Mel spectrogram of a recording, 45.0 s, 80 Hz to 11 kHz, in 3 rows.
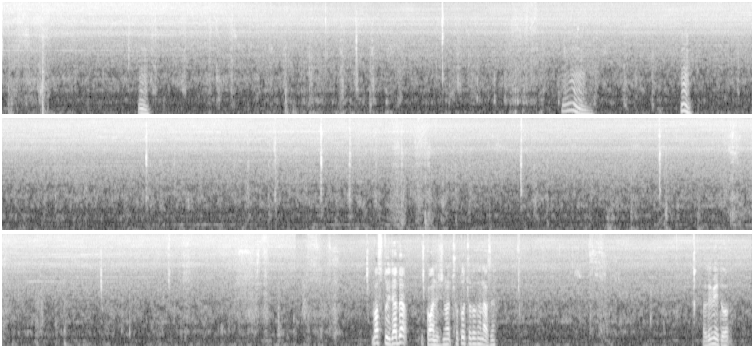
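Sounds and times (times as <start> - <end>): steady high hiss: 0.0 - 45.0.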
